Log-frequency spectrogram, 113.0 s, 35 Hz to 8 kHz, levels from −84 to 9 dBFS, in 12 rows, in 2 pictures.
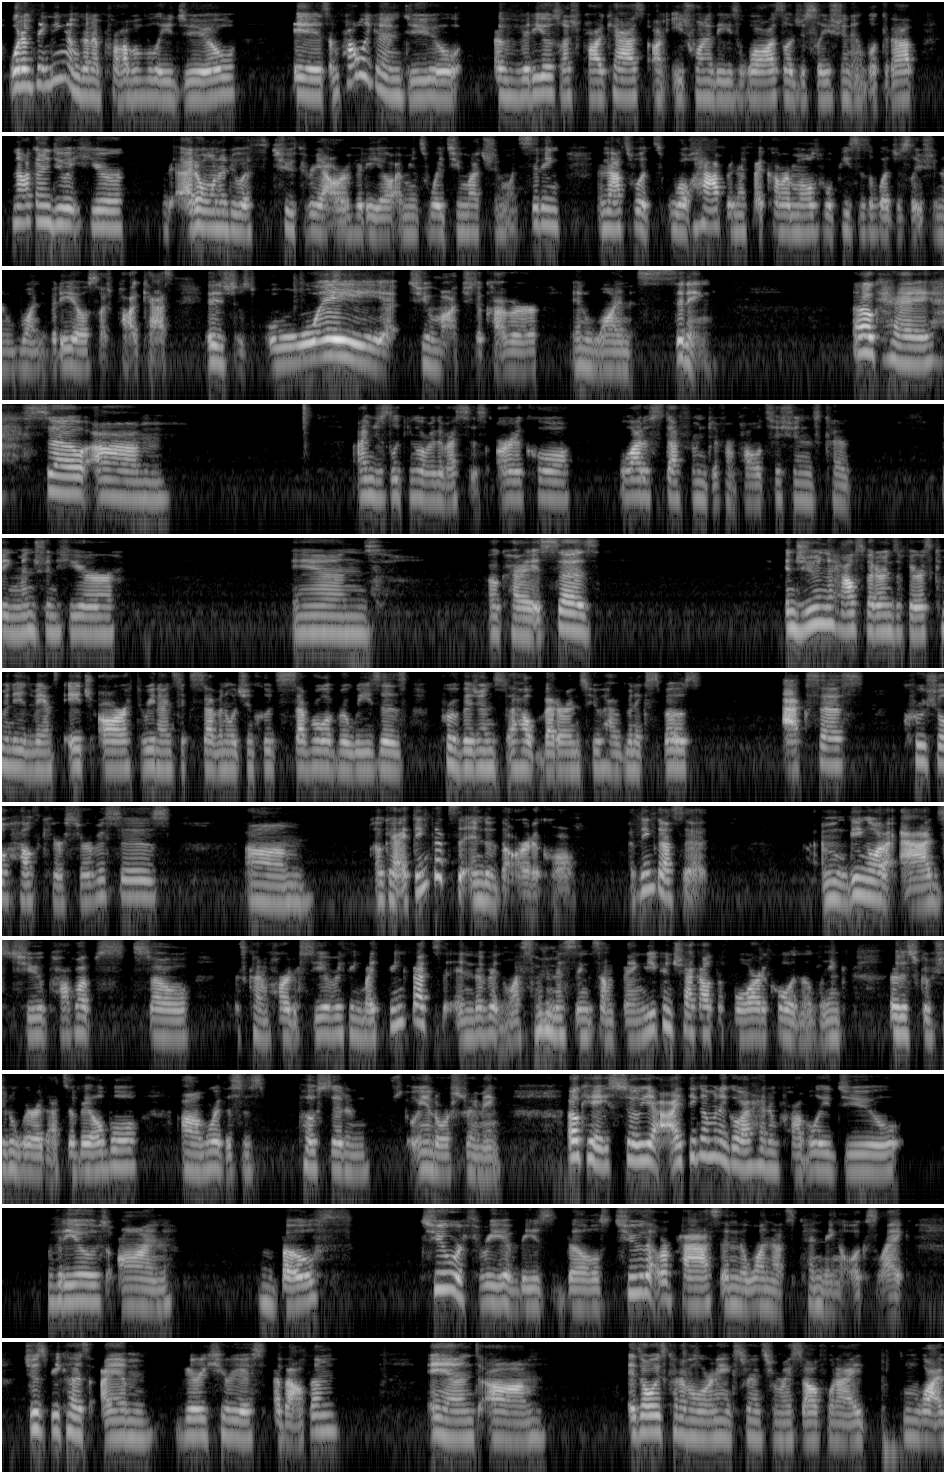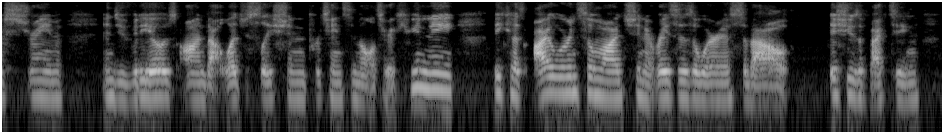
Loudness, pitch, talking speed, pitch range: -23 LUFS, 155 Hz, 150 wpm, 145-180 Hz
